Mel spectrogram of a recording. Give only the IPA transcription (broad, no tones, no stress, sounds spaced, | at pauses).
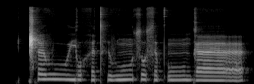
ǁʰ ɛ v uː j o h ɛ tʰ ɪ v ũː s o s ɛ pʼ ũː ɡ æː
